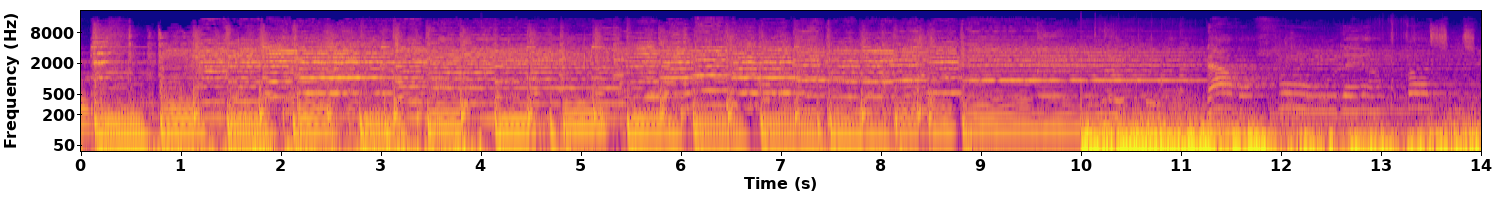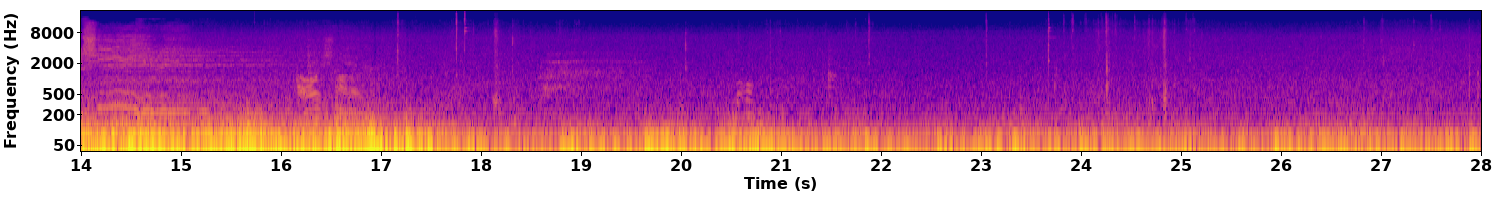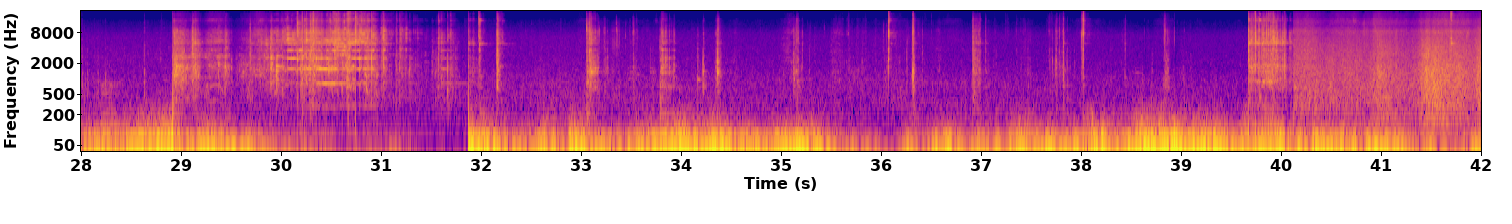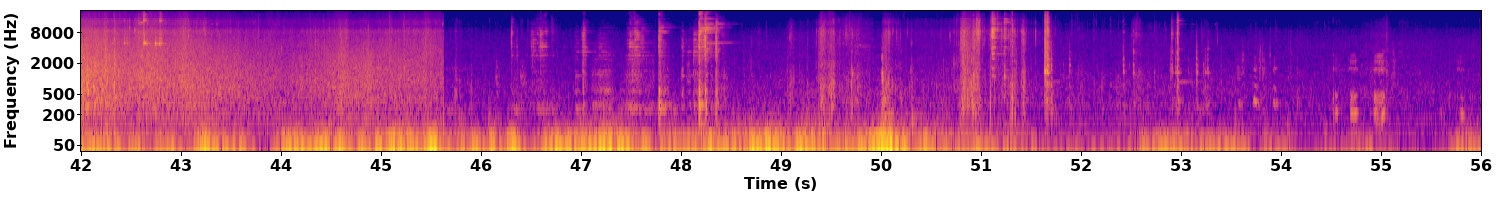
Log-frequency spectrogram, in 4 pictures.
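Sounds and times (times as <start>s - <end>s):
metal gear clinking: 28.9s - 32.4s, 39.7s - 40.2s, 42.1s - 43.2s, 46.3s - 48.7s, 50.9s - 53.4s
metallic clatter: 28.9s - 32.4s, 39.7s - 43.7s, 46.2s - 48.7s
loud rustling hiss: 39.6s - 45.7s.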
